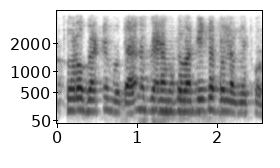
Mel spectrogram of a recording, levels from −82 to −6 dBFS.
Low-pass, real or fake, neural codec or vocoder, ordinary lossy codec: 3.6 kHz; fake; codec, 32 kHz, 1.9 kbps, SNAC; none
